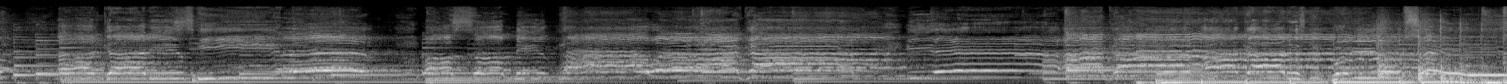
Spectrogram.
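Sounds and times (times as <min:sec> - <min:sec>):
choir and lead singer singing: 0:00.0 - 0:15.0
low instrumental backing: 0:10.8 - 0:15.0.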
